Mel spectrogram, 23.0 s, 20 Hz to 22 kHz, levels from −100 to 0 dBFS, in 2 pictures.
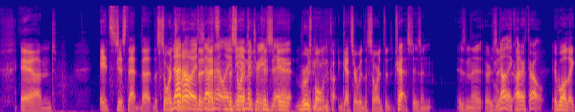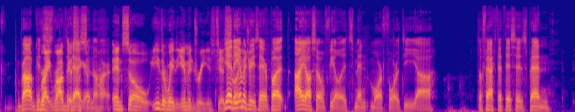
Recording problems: none

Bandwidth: 17 kHz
